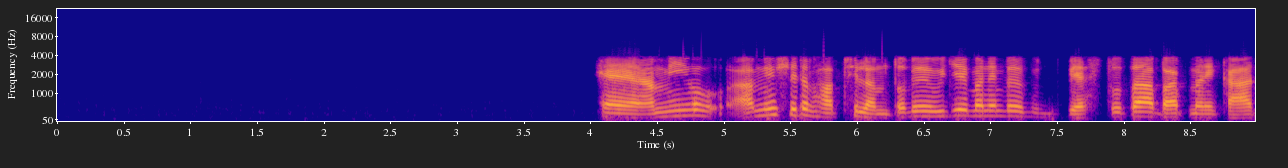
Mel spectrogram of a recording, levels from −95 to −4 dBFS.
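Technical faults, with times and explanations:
Throughout, iLBC codec: the speech is confined to a telephone band of 250 Hz to 3.4 kHz and has a plainly audible rough, slightly synthetic edge, since each frame's excitation is coded on its own, which fits 30 ms frames at 13.33 kbps.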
